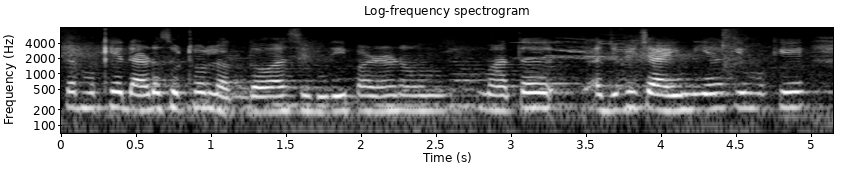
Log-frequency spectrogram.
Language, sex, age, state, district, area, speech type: Sindhi, female, 45-60, Delhi, South Delhi, urban, spontaneous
